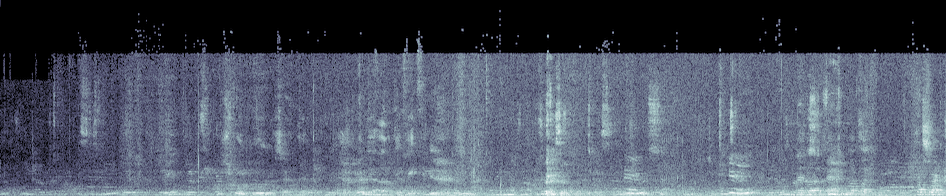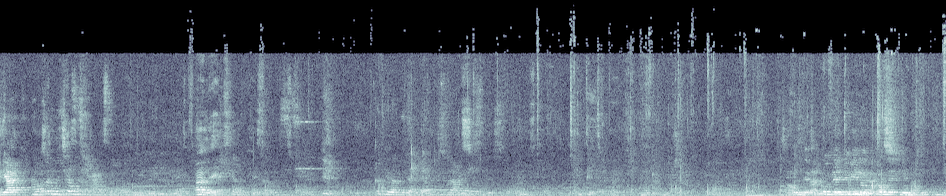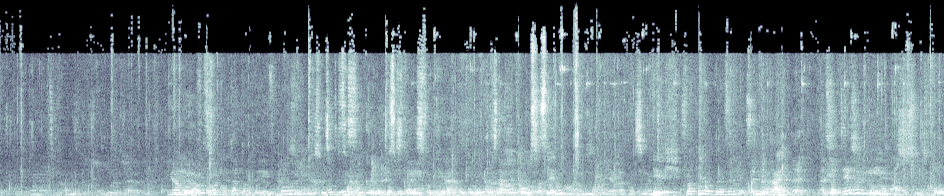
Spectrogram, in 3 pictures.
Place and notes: Leuven, Belgique - Old passers in the street
Old persons walking in a cobblestones street, distant sound of a quiet park.
Leuven, Belgium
